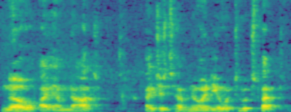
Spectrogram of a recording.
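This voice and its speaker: A man's voice: mid-range voice, animated, fairly quick, darkish tone, echoey room, far from the mic, lightly acted. A man voicing an eager, anxious and stubborn child learning farm work in a storybook read-aloud. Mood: defiant.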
